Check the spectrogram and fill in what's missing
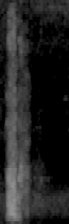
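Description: A Mabari war dog in Dragon Age: Origins gives a single short, faint bark, heard once near the start and then fading into quiet.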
